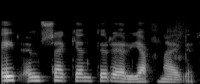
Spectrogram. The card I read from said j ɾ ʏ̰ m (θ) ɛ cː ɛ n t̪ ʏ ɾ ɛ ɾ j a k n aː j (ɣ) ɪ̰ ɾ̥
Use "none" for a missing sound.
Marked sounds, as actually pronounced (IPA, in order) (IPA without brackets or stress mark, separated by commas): s, ɣ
